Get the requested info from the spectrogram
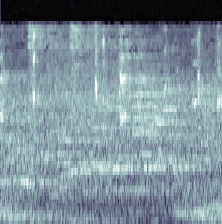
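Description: Basketball being dribbled on a hardwood court over a steady arena crowd murmur.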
